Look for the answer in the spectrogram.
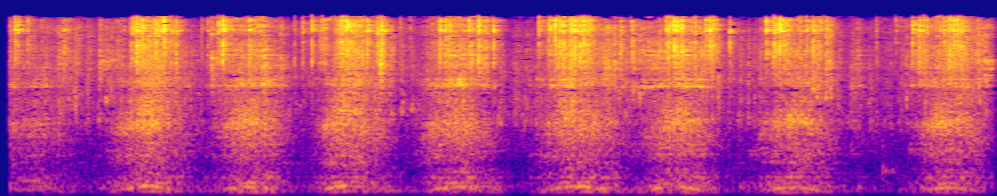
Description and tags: Sound of a bike
bicicleta, bike, cycle, ride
